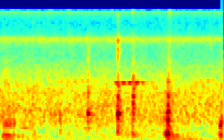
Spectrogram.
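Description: A few light clicks and taps in the second half as a plastic plug is fitted and pushed into a wall outlet, over a faint steady high-pitched whine.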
